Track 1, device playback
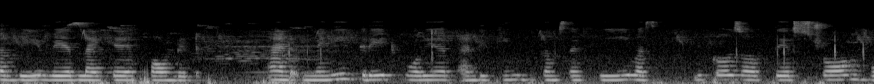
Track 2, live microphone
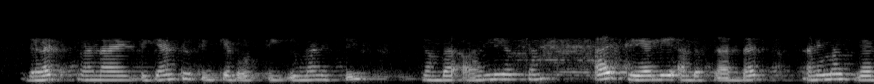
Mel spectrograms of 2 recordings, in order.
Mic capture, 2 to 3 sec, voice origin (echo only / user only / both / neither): user only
